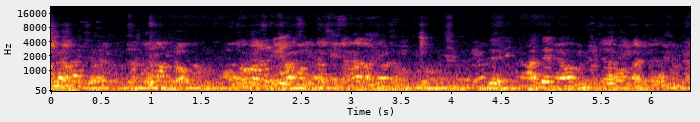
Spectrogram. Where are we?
in a crowded indoor space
